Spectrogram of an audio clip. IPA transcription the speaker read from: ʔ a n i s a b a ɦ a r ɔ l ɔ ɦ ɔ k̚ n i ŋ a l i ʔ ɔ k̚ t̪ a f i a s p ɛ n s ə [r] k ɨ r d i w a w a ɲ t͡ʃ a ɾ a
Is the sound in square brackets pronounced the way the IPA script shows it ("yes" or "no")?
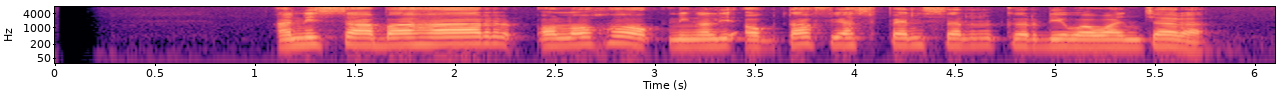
yes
